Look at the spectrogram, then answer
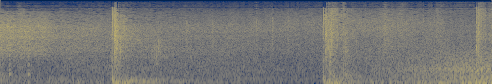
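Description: Heavy naval guns boom twice in a warship battle from Ultimate Admiral: Dreadnoughts, each blast a sharp loud report rolling into a long rumble over steady low background noise, with a faint third shot near the end.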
